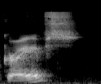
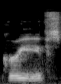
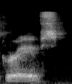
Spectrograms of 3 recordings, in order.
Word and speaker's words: Greaves: My name is Daniel Graves. My half of my family pronounces it Greaves, but it is Graves, spelled Greaves, though.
